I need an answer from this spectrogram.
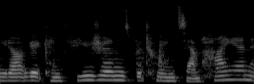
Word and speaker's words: Samhain: don't get confusions between samhain and samhain um i've also heard it salween there's just lots of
